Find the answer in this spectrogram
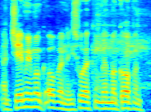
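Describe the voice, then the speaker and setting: A man's voice: medium pitch, fast talker, a little hiss or hum. A man, a guest actor telling self-mocking stories on a talk show. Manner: warm, self-mocking anecdotes. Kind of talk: chatty studio interview. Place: TV studio with audience.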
